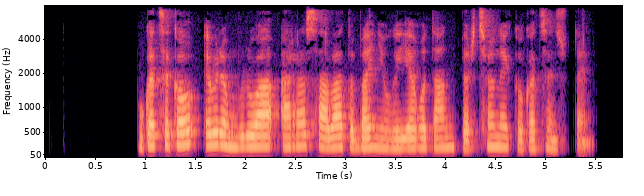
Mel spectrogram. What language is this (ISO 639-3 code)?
eus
